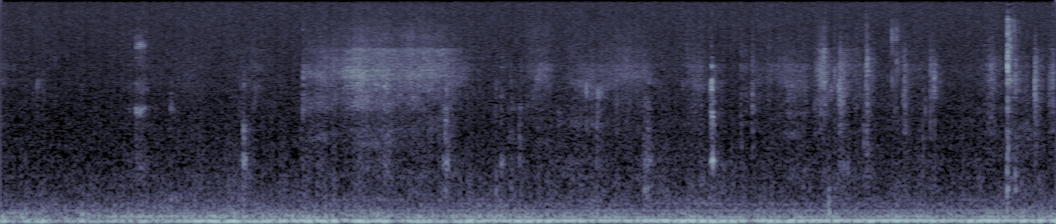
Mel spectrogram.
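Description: A man chews food with his mouth closed, with soft wet smacking sounds.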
